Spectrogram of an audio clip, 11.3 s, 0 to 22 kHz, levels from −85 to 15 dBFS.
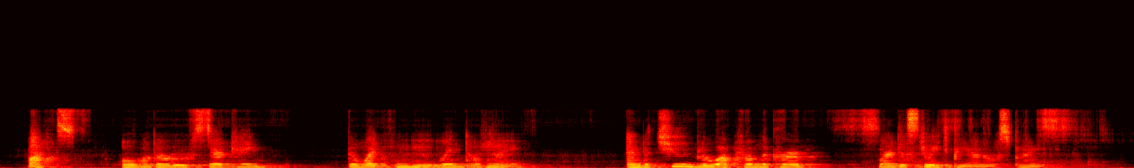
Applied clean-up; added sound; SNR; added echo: neural separator model SepFormer DNS4.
